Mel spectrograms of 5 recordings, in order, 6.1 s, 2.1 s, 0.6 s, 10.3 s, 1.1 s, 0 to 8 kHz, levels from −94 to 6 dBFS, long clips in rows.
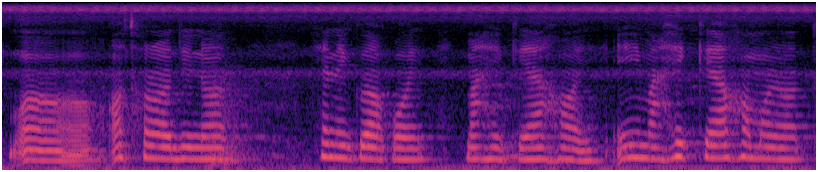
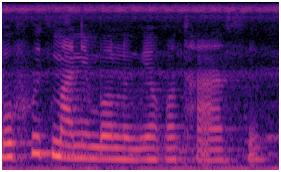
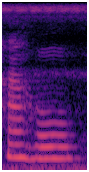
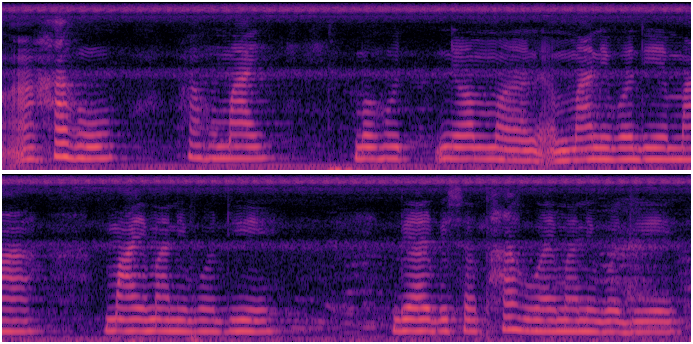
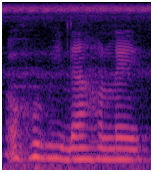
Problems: none marked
